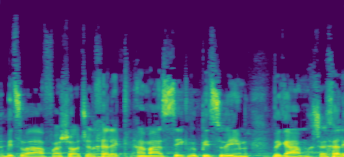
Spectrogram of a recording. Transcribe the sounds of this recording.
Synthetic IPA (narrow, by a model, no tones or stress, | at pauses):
χbit͡suaaːfʁaʃo̞tʃelχelekhamaːsikvepit͡suim | veɡamʃelχel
